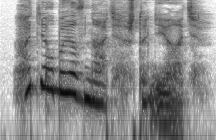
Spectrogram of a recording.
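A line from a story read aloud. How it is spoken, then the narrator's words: Sighing. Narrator (Russian): вздохнул ураган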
